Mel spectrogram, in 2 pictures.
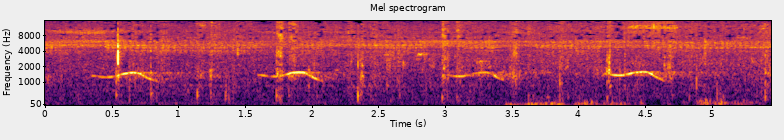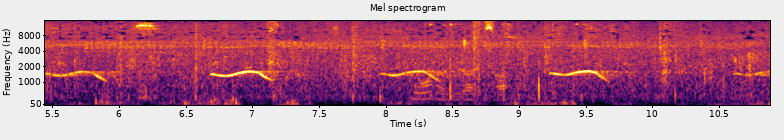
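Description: A bird repeating a short whistled call that rises and then falls, about once a second, over the low thuds of footsteps on a dirt path.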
